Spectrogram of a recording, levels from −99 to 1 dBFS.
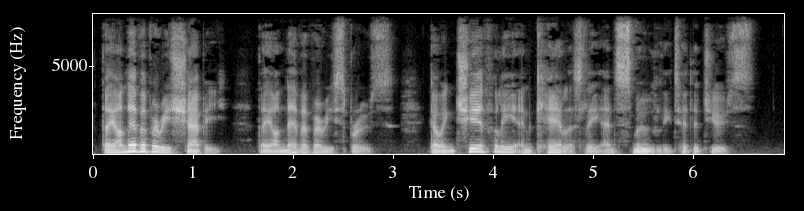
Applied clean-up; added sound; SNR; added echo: none; none; none; none.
